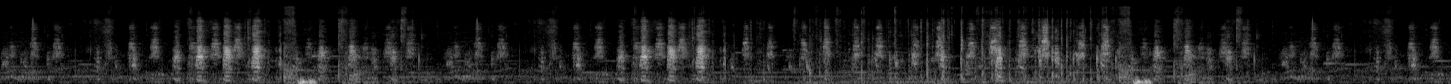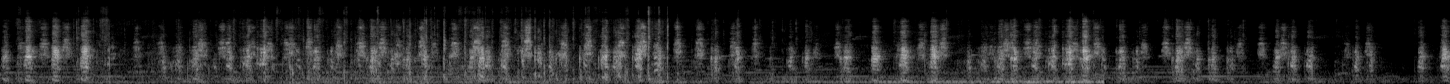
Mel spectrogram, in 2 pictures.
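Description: Ducks quacking in repeated bouts of rapid quacks, a flurry every few seconds with short lulls between.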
